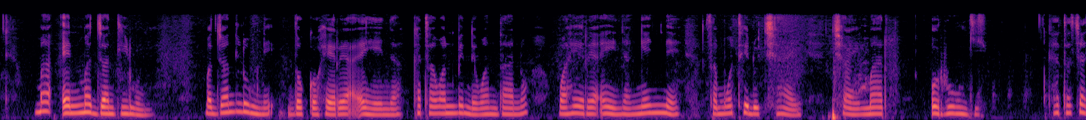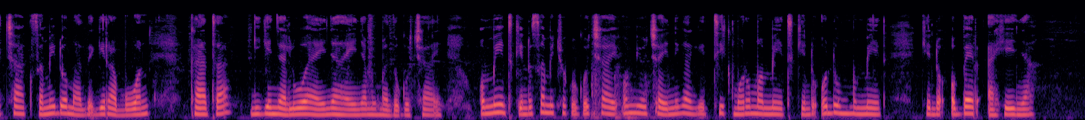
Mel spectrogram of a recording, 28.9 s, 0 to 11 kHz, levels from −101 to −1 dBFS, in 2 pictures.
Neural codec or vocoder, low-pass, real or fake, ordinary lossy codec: none; 7.2 kHz; real; none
